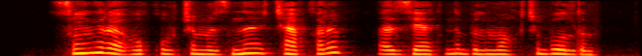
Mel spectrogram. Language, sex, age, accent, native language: Uzbek, female, 18-24, Toshkent viloyati, Uzbek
